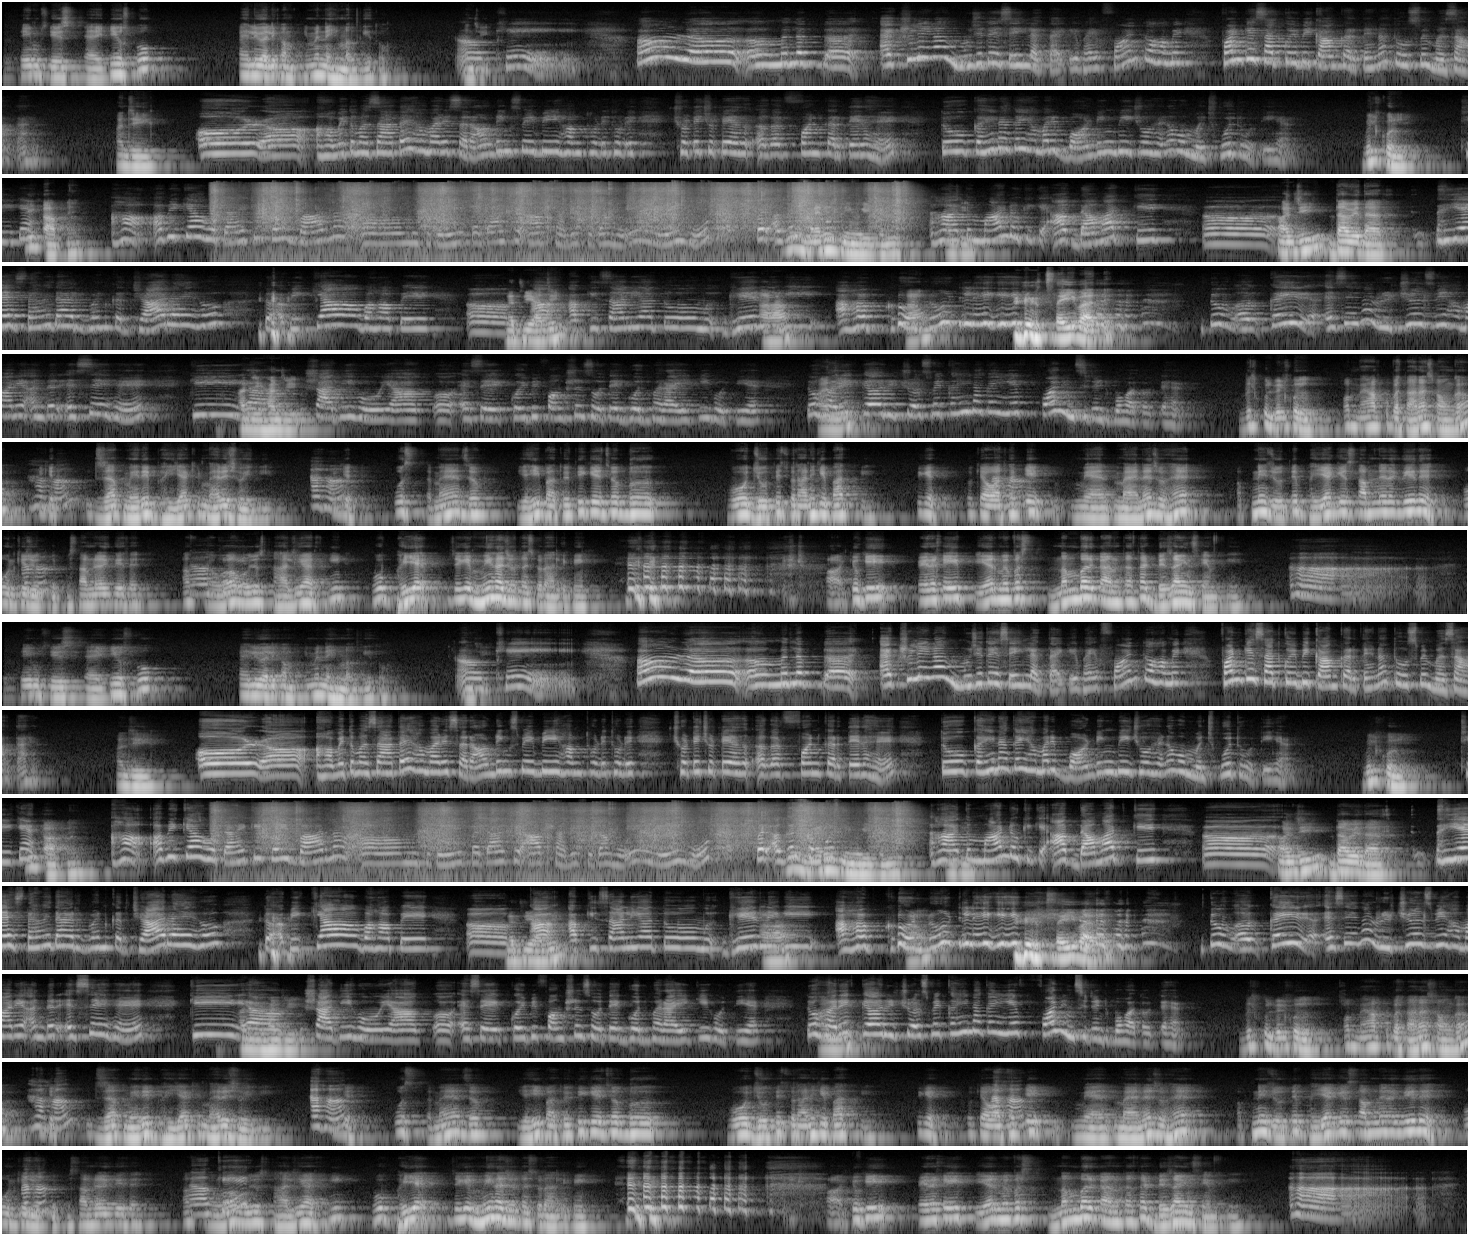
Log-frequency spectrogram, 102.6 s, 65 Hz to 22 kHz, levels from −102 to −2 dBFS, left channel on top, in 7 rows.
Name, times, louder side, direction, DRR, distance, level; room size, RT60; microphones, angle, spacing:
voice 1, 0.2-1.5 2.4-3.8 4.6-4.8 15.8-16.2 28.3-28.7 29.5-30.1 37.1-38.3 38.8-39.0 42.1-43.2 49.0-49.6 51.6-51.9 53.0-53.3 54.1-55.1 61.0-61.6 66.8-67.1 71.0-71.7 72.0-73.3 74.1-76.0 76.6-76.8 77.2-78.2 78.5-79.8 80.6-82.0 82.4-82.6 83.1-83.7 84.0-85.2 85.8-87.6 87.9-88.3 88.7-89.3 89.8-91.4 91.7-93.8 94.4-94.5 95.8-95.9 96.2-96.8 97.1-100.4, left 2 dB, 40° left, 8 dB, 1.2 m, -30 dB
voice 2, 4.5-15.0 16.6-27.6 29.2-29.6 30.4-37.8 38.6-40.9 41.3-42.1 43.4-54.2 54.8-55.7 56.1-66.2 66.7-70.4 73.6-74.0 76.4-76.8 83.2-83.5 88.1-88.4 89.8-90.4 94.2-94.6 95.0-96.2 100.8-102.2, right 4 dB, 90° right, 10 dB, 1.2 m, -35 dB
sound 1, 31.4-38.4, left 2 dB, 15° left, 2.6 m, -36 dB
28.0 x 12.0 x 3.7 m, 0.63 s
head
